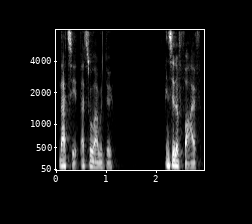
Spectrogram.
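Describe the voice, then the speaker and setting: A low-voiced man talks casually on a gaming livestream. He reads questions aloud and replies offhand, often repeating short sentences to make his point. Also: fairly even intonation, moderate pace, a little mellow. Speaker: game streamer answering chat questions.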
